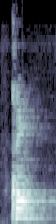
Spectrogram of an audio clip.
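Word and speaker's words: quand: الوغ هنا كون كنكتبو كوند، يعني كاين واحد دي ولكن ما كنطقوهاش، كنكتبو دي ولكن كنكتبو كون، كنطقو بها كون، يعني هي متى.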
